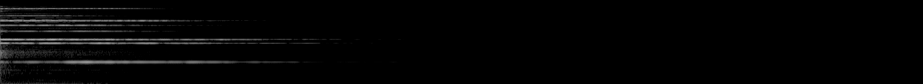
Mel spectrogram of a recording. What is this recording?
Christmas Bell 4
Xmas, bells, Christmas, Bell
